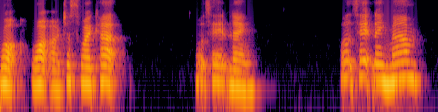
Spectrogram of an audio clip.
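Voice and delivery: put-on pet dog voice. Speaking for the dog Sid, who has just woken up, voicing Sid the dog. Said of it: "He's going".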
